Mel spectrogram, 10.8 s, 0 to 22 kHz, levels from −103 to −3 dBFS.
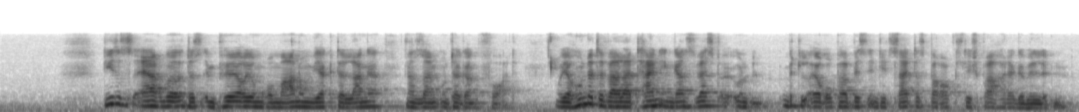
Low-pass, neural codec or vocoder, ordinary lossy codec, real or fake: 7.2 kHz; none; none; real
